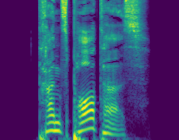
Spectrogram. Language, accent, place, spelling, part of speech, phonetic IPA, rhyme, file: German, Germany, Berlin, Transporters, noun, [tʁansˈpɔʁtɐs], -ɔʁtɐs, De-Transporters.ogg
- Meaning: genitive singular of Transporter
